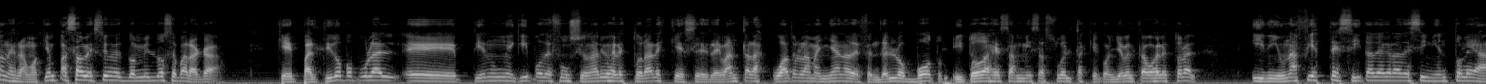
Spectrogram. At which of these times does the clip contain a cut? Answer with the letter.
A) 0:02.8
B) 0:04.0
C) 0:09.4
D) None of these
C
